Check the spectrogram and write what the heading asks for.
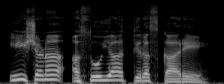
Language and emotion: Marathi, neutral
